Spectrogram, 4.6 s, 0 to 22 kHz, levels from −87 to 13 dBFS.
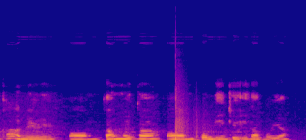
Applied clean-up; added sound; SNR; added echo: none; Gunshot, gunfire; 14 dB; none.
